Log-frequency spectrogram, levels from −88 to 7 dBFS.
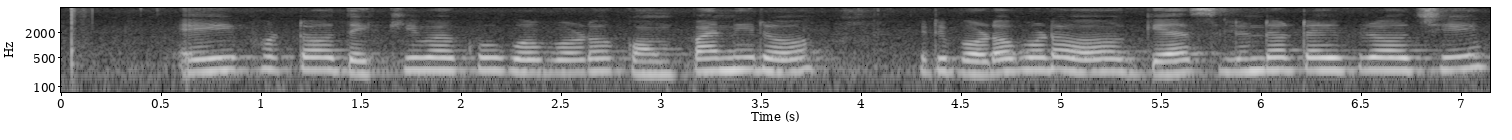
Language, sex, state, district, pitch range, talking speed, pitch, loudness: Odia, female, Odisha, Malkangiri, 225-250 Hz, 125 wpm, 240 Hz, -20 LUFS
